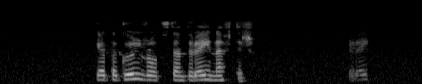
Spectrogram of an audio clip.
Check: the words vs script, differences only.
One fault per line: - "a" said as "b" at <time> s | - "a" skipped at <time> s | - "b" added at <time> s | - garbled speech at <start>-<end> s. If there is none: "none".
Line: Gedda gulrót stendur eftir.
- "ein" added at 2.0 s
